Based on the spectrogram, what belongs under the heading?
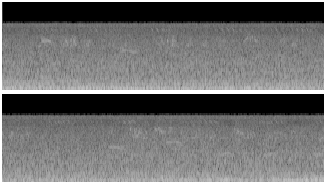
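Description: Small birds chirping in short, scattered calls over a steady rush of outdoor background noise.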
